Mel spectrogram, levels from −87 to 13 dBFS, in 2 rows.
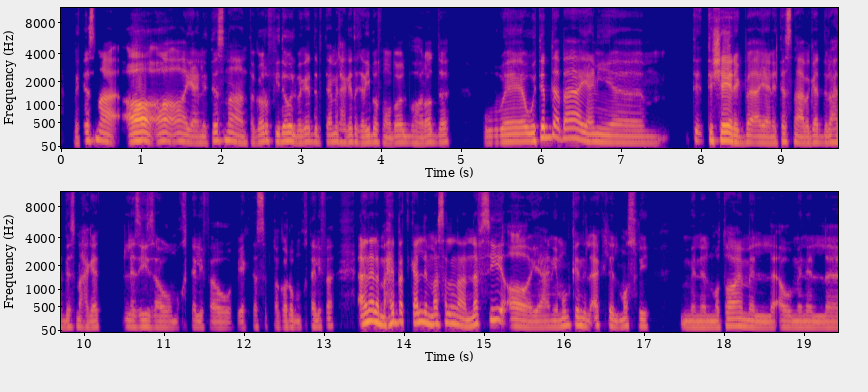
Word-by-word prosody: بتسْمَع 145 -2 +1 0.2
آه، 140 +2 +8
آه، 135 -1 +1
آه، - - -1
يعني 105 -2 -2
تسْمَع 145 0 -1
عن 110 - -6
تجارب 130 +6 -3
في 135 -2 -2
دِوَل 140 -1 +3
بجد 125 +3 -3
بتعمل 125 +2 -5
حاجات 125 +2 -3
غريبة 115 +2 -2
في 110 -2 -11
موضوع 105 +4 -2
البهارات 110 0 -4
ده 115 +2 -6 0.4
و 120 +4 0
وتبدأ 195 - +4
بقى 185 -4 +2
يعني 125 -3 0
آمم، 110 - -5 0.3
ت 155 - -2
تِشارِك 140 -4 +7
بقى 110 0 -1
يعني 105 -1 -1
تسْمَع 120 -1 -1
بجد، 110 +1 -3
الواحد 115 -1 -3
بيسْمَع 105 0 -6
حاجات 100 +2 -5 0.3
لذيذة 105 -1 -5
ومختلفة 100 0 -9
وبيكتسب 95 +2 -8
تجارب 100 +1 -7
مختلفة. 110 +4 -8 0.3
أنا 180 +6 +7
لمّا 180 -7 +6
أحب 175 +7 +2
أتكلم 180 -3 +2
مثلًا 160 -1 0
عن 115 -2 0
نفسي 210 - +1
آه، 110 -4 0
يعني 100 +1 -5
ممكن 135 +3 -2
الأكل 130 +3 -4
المصري 115 +1 -5 0.4
من 100 0 -4
المطاعم 110 +4 -1
ال 100 -2 -3
أو 100 +1 -5
من 100 0 -4
ال 95 -1 -4
115 Hz, 170 wpm, -23 LUFS, 105-135 Hz, 0.4 s, آه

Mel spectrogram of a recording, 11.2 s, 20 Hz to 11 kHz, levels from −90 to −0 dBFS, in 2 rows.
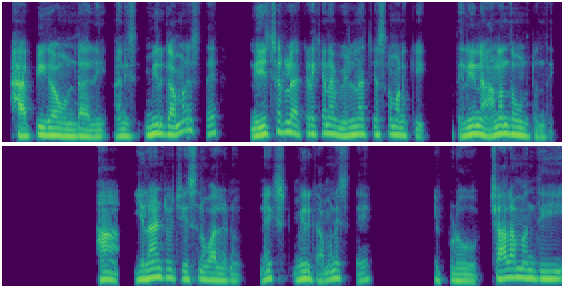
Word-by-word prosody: హ్యాపీ‌గా 130 +2 +4
ఉండాలి. 115 -1 0 0.2
అనిసి 120 0 -2 0.2
మీరు 160 -1 +3
గమనిస్తే 160 -1 -3 0.4
నేచర్‌లో 175 +6 +4
ఎక్కడికైనా 155 +2 -1
వెళ్ళినా 140 +4 +2
చేసినా 145 +1 -3
మనకి 125 -4 -4 0.4
తెలియని 140 +4 +5
ఆనందం 150 -1 +4
ఉంటుంది. 105 -5 -9 1.1
ఆ! - - +6 0.4
ఇలాంటివి 160 +1 +3
చేసిన 135 +1 -1
వాళ్ళను 110 -2 -2 0.3
నెక్స్ట్ 140 0 -2
మీరు 135 0 +3
గమనిస్తే 130 -1 -5 0.8
ఇప్పుడు 115 -1 -5 0.3
చాలా 145 +4 +4
మంది 140 -2 0
135 Hz, 125 wpm, -24 LUFS, 120-150 Hz, 1.1 s, ఆ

